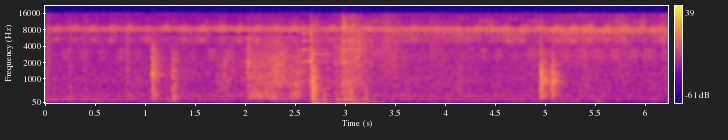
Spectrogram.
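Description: Dishes clink and knock on a low table.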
